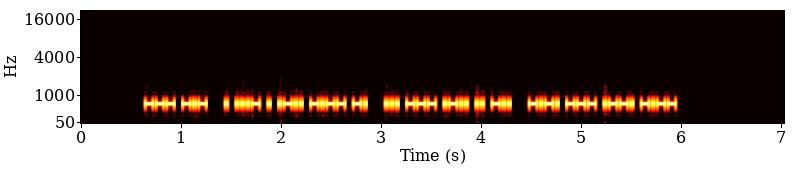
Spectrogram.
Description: Morse code, heard as a keyed tone, about 46 wpm, 700 Hz. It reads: OK EVELYN SOLID COPY
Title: Practice QSO - Exchange 3 - More Info - 45wpm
